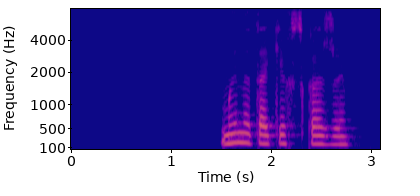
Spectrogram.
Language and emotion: Russian, neutral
